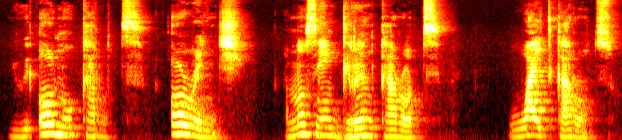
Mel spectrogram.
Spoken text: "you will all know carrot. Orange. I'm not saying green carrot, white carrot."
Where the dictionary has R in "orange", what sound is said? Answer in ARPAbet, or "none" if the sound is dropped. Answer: R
